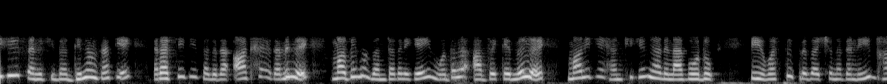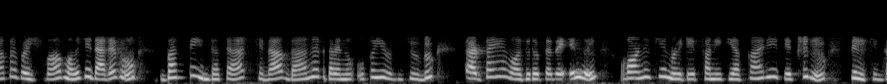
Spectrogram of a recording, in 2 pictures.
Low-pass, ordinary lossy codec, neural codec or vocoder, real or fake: 3.6 kHz; Opus, 24 kbps; codec, 16 kHz, 0.5 kbps, X-Codec, HuBERT features, trained on balanced general audio; fake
